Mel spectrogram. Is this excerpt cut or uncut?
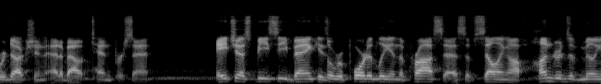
cut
